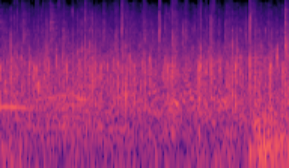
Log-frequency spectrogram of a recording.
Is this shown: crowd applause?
yes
